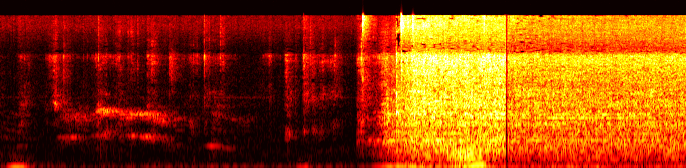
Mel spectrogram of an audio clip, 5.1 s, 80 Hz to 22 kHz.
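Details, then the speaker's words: Shimizu 268 BIT jet pump that only hummed without turning, after the stiff fan was freed by hand: a click, then a steady even hum and whir with water flowing out; pump runs normally after the fix. "Nah, ternyata dia berputar ya, normal ya, suaranya juga masih normal, dan itu bisa dilihat air sudah keluar ya, sudah keluar."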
